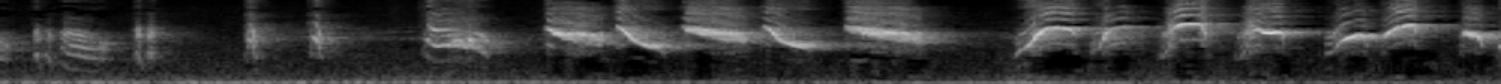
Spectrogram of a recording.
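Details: Whambie song: a sequence of sharp ticking chirps gives way to louder, falling whistled notes and then rising, drawn-out whistles, over a faint low hum.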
